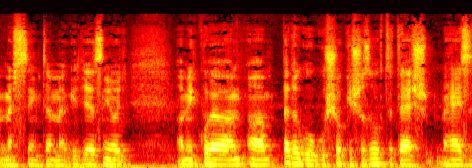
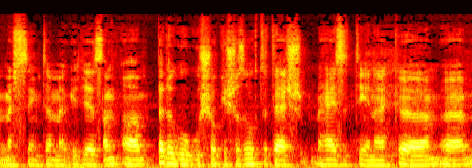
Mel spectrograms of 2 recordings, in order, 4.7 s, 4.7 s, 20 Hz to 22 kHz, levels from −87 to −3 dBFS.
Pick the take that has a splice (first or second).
second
